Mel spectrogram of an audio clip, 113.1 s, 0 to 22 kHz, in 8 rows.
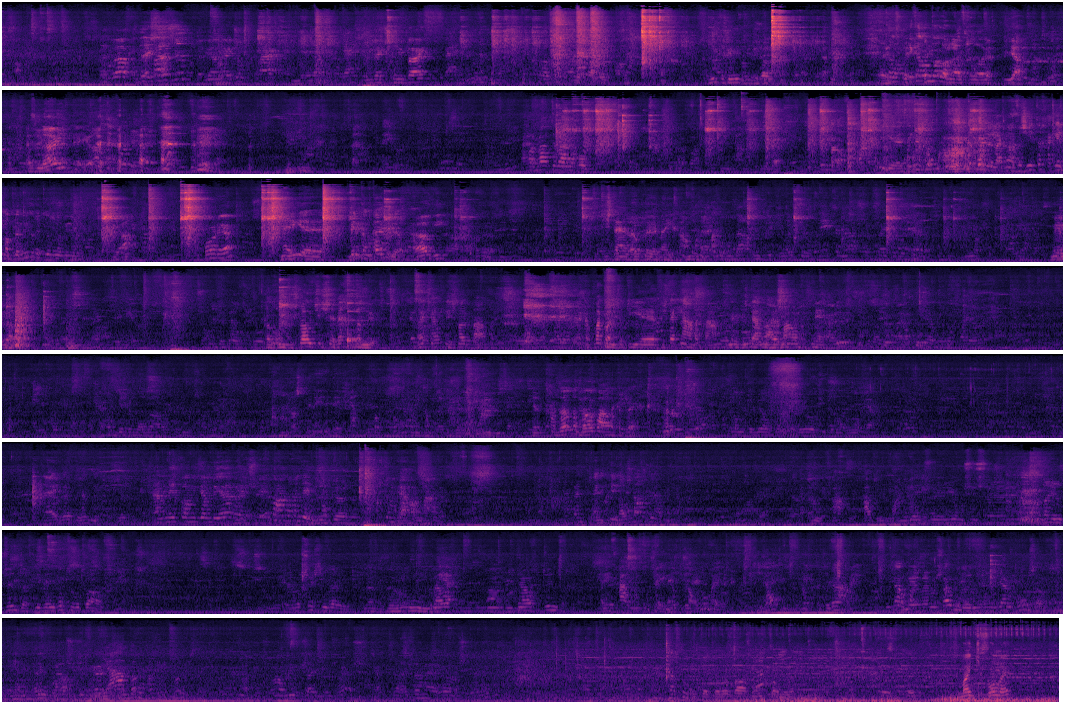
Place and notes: Hagenezen (inhabitants of The Hague) discussing stuff in at ice-cream parlor Florencia.
Recorded as part of The Hague Sound City for State-X/Newforms 2010.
